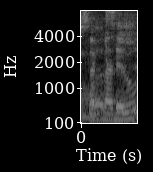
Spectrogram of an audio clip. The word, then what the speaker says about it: Sagbado: Non, il faut appeler comme Sagbado. Serge oui, mais là, c'est compliqué. Hein. Sagbado. Ça, c'est lui. Sagbado. Sagbado.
